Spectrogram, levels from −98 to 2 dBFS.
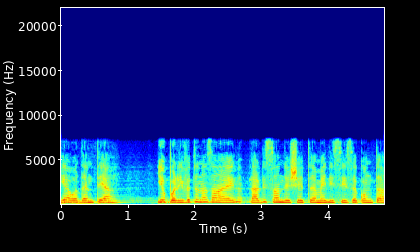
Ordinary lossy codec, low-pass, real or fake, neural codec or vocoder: none; 7.2 kHz; fake; codec, 16 kHz, 0.4 kbps, LongCat-Audio-Codec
